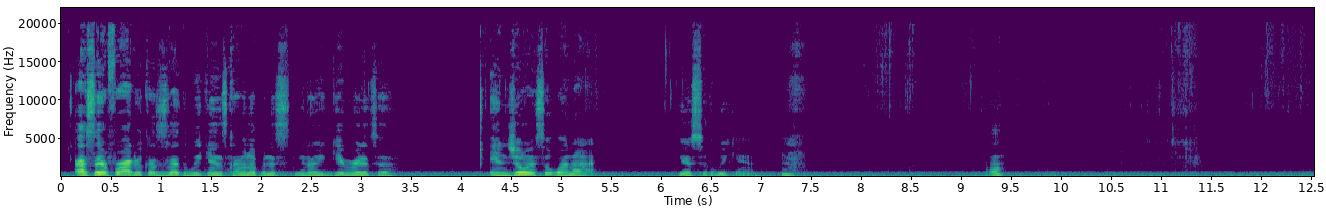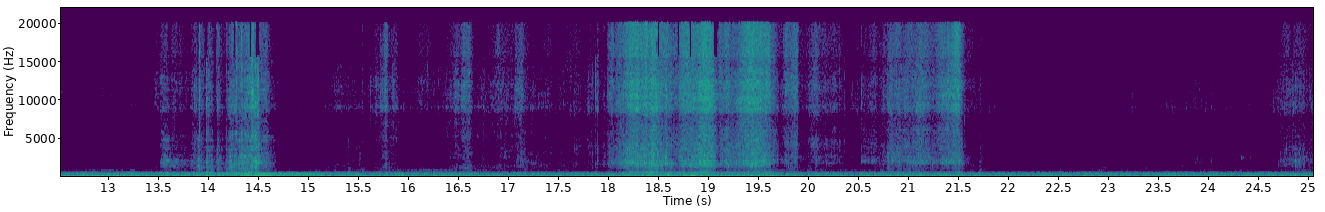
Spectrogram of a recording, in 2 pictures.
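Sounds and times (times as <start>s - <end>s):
low hum: 1.1s - 25.0s
crunchy eating noises: 9.1s - 21.0s
wrapper crinkling: 15.7s - 21.8s.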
